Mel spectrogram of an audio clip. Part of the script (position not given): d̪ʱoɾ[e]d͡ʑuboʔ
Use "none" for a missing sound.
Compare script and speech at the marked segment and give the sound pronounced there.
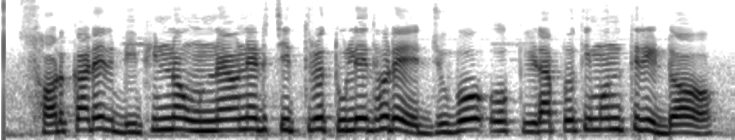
e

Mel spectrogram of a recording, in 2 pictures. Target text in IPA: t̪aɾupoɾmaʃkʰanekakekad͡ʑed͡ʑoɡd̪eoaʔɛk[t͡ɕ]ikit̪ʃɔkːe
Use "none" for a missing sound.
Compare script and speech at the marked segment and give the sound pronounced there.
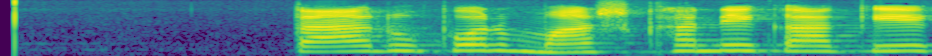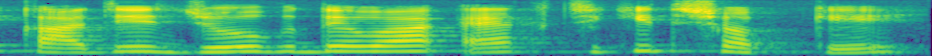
t͡ɕ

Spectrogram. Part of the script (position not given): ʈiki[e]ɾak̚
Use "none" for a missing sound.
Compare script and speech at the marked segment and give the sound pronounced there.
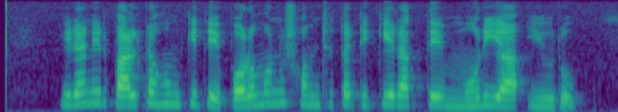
e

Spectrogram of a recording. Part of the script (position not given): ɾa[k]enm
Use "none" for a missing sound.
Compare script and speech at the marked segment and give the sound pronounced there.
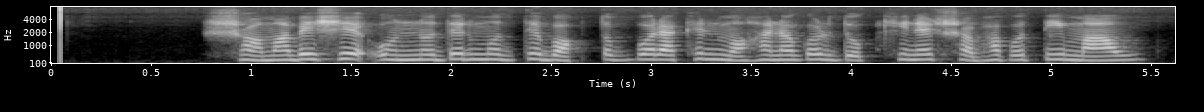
kʰ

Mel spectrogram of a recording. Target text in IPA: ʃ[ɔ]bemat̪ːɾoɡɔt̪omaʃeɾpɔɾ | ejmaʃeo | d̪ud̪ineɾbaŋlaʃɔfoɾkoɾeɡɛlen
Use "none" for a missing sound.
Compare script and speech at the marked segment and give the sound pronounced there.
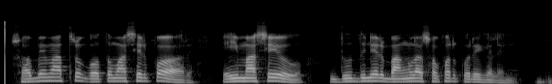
ɔ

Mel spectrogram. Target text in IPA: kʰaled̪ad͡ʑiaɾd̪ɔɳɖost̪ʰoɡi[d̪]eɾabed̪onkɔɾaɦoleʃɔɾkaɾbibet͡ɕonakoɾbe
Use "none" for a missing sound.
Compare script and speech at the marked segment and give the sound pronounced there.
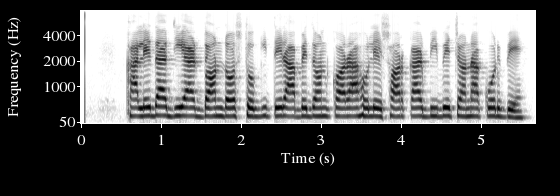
t̪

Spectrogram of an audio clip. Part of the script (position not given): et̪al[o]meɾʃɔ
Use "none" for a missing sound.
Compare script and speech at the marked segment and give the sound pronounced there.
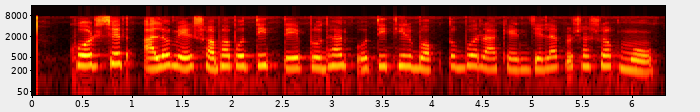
o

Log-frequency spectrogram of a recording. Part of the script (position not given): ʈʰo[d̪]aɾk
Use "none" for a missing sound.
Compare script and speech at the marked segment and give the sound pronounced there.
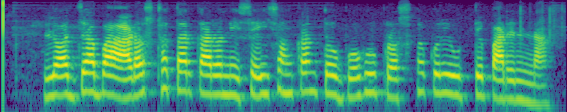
t̪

